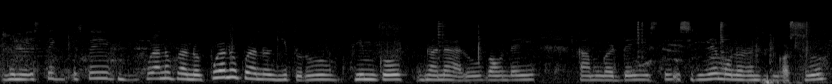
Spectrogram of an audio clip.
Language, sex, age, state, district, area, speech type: Nepali, female, 45-60, West Bengal, Darjeeling, rural, spontaneous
